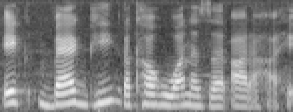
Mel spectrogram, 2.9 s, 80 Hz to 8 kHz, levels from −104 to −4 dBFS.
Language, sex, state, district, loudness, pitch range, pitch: Hindi, female, Madhya Pradesh, Dhar, -18 LUFS, 215-260 Hz, 230 Hz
